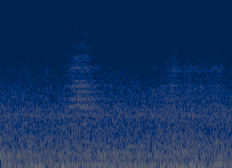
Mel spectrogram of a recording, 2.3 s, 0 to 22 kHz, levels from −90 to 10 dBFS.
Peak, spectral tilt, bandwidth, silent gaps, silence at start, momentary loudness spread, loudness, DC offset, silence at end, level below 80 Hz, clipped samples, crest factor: -42 dBFS; -5 dB/octave; 13 kHz; none; 0 s; 3 LU; -57 LUFS; under 0.1%; 0 s; -60 dBFS; under 0.1%; 14 dB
